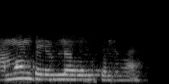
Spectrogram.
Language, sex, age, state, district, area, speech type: Tamil, female, 45-60, Tamil Nadu, Cuddalore, rural, conversation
